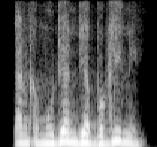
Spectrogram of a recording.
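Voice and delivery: ordinary talk, nothing marked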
